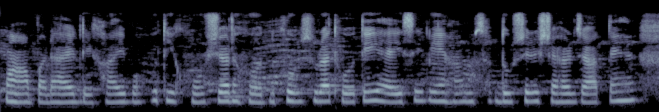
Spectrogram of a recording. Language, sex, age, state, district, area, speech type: Urdu, female, 18-30, Bihar, Khagaria, rural, spontaneous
